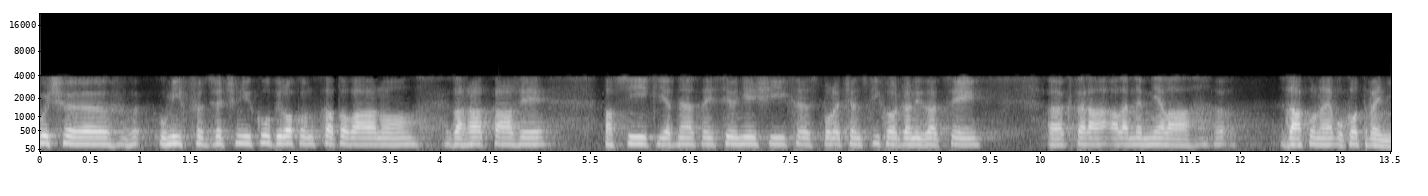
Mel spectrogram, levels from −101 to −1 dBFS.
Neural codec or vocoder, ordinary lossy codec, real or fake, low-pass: codec, 24 kHz, 0.5 kbps, DualCodec; AAC, 16 kbps; fake; 7.2 kHz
